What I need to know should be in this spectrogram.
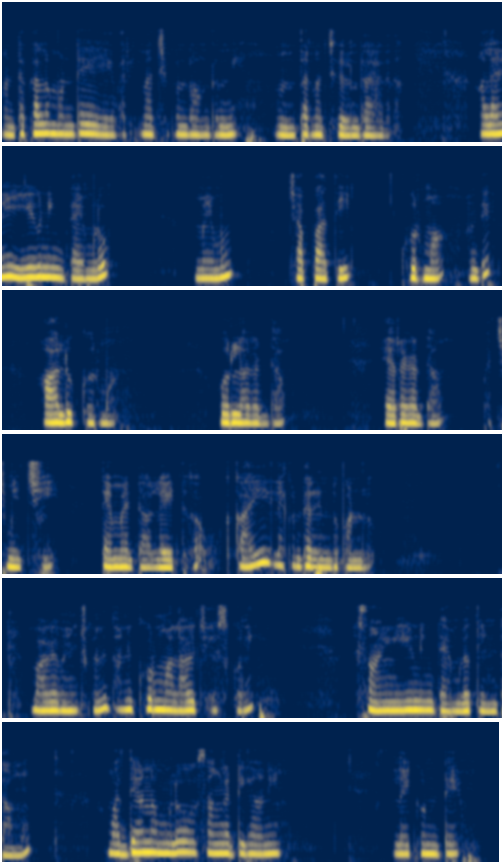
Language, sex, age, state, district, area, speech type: Telugu, female, 18-30, Andhra Pradesh, Sri Balaji, urban, spontaneous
